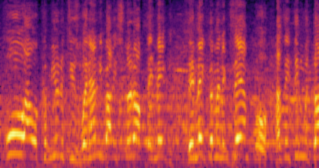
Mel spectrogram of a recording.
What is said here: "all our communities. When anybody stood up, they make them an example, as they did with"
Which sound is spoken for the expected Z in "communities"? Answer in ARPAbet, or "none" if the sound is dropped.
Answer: Z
